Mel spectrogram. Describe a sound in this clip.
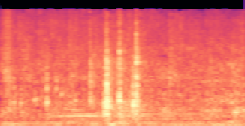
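Metal clips click against battery terminals.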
